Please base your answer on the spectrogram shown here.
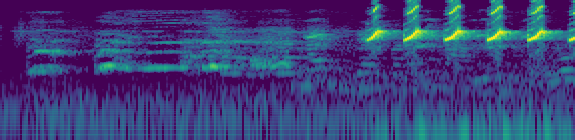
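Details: Olive-backed tailorbird 'shot' song variation used for training birds: faint low warbling at first, then six loud, sharp, rising whistled notes in quick even succession.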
